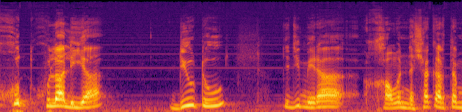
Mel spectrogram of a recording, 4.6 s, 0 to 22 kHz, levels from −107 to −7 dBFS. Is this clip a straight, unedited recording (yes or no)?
yes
